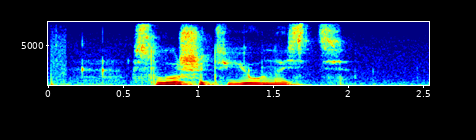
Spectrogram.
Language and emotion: Russian, neutral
